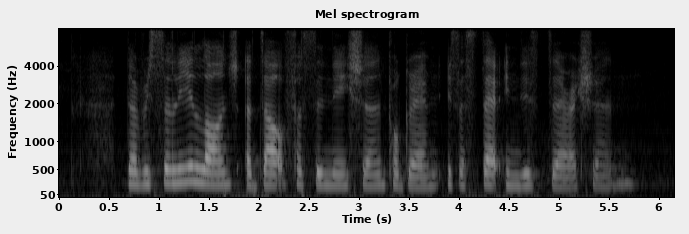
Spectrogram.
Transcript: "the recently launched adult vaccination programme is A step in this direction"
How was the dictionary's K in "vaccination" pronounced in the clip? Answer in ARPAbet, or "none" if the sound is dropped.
none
